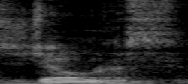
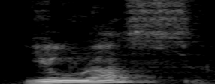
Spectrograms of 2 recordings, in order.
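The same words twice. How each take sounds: First: The name is pronounced with English sounds. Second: The name is pronounced with Swedish sounds. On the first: "the pronunciation in English, I guess, is" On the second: "should I say it in Swedish"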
